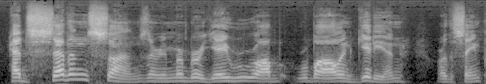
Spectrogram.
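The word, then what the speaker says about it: Jerubbaal: Ancient Hebrew had no J sound in it. So if that happens, that's what's going on. And don't think that, you know, I'm lost my mind or I don't know how to read. I just try to pronounce it in the way the Hebrew language is pronounced, like Yerubal. There's no J sound, so that's how we would properly pronounce that name.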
